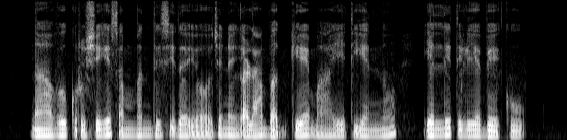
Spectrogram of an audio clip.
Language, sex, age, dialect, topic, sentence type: Kannada, male, 18-24, Mysore Kannada, agriculture, question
